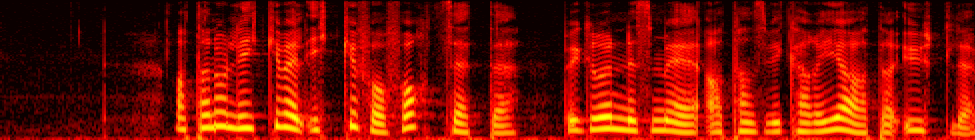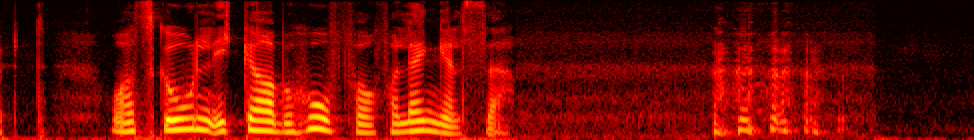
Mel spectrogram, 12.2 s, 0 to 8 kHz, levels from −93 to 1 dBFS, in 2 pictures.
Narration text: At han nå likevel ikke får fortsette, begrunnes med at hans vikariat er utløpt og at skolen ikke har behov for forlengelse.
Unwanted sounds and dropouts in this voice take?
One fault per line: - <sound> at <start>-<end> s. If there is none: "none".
- laugh at 10.5-11.4 s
